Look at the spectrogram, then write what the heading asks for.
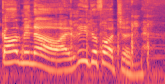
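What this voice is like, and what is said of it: Bad impression, put-on Jamaican accent. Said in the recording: “my bad impersonation of Miss Cleo ... She wasn't even Jamaican.”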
